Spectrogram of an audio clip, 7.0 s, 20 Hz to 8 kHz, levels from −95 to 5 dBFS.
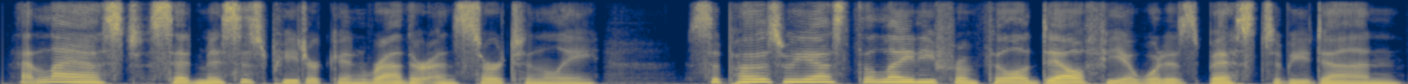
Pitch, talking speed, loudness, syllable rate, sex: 195 Hz, 170 wpm, -18 LUFS, 5.1 syllables/s, female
